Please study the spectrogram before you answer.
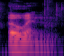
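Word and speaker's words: Eoin: Wow I will say it's spelt in the what is it the Gaelic or Celtic way I can't remember it's e o I n so it's Owen doesn't matter all right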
